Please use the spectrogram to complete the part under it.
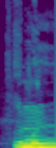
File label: "imun", Roon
